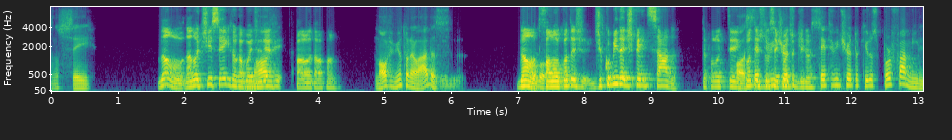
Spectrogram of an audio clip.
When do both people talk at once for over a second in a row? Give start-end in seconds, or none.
10.2-11.5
